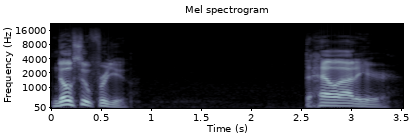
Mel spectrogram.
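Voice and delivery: mock deadpan, dead dry delivery without laughing. Acting out a soup seller refusing a customer: mock deadpan delivery.

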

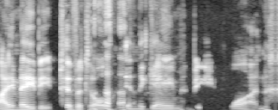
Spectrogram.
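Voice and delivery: very slow, deliberate, spelled-out delivery. Repeating the previous sentence a second time, said slowly. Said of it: "I'll say that again real slow".

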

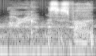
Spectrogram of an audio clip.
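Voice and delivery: soft, hushed whisper. Podcast host speaking to the others after a show promo, whispering. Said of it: "Why are we whispering?".

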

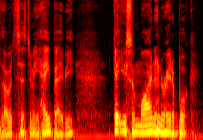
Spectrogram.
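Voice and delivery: ordinary delivery

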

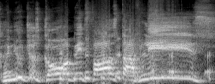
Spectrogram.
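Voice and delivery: very high-pitched scream at full volume. Imagining yelling at a self-driving cab: imitating Arnold Schwarzenegger screaming. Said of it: "screaming at my Johnny Cab".

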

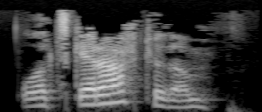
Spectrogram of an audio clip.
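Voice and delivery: plain

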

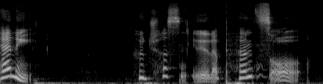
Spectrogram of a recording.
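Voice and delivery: hushed, swooping, theatrical dramatic narration. Recapping a detention scene to a listener, in a put-on dramatic voice. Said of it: "Was that your dramatic voice?".

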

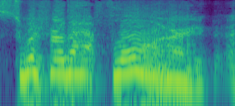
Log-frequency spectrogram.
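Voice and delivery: play-acted high yelling, word "floor" stretched. Joining the bit of a mom yelling orders: imitating a mom yelling. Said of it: "it sounds like your mom's yelling at you".

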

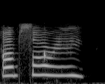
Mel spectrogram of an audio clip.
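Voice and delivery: cringing, cowering, apologetic tone in a very high voice. Retelling a friend cowering after a scolding: imitating Jansen cowering. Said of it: "Jansen cowering in the corner going".

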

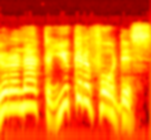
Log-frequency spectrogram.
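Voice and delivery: imitated South African accent. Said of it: "with a South African accent".

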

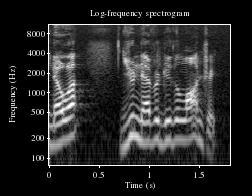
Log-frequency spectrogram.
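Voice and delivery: put-on gentle, sweet Southern accent with a stern edge. Retelling being sat down by a wife: imitating a sweet Southern accent, a little stern. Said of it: "in her sweet Southern accent, but a little stern that day".

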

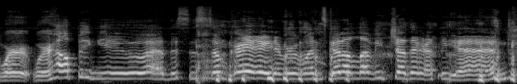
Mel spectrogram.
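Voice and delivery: high, sugary, falsely cheerful. Acting out how the Sunshiners might sound: falsely cheery. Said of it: "falsely cheery".

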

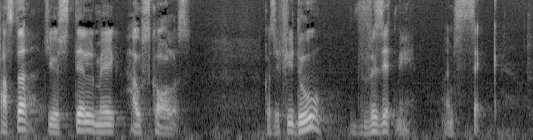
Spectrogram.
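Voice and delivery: gruff, rough-edged voice. Retelling a man phoning the pastor to ask for a house call: Arthur Forbes's gruff voice. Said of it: "in a gruff voice said".

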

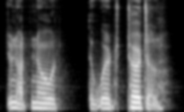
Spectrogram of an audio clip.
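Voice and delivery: terse, clipped put-on guard voice, broken phrasing. In a tabletop game, the player voices a wary guard character: terse, broken phrasing.

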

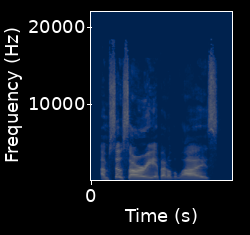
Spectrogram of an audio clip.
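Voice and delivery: plain

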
